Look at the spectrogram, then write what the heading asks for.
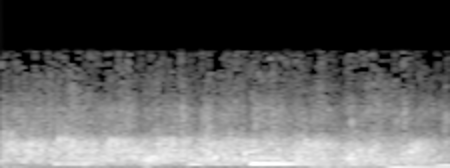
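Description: In the morning, an audience applauds Jesus steadily, a dense wash of many hands clapping continuously, with faint tonal music underneath and no talking over it.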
